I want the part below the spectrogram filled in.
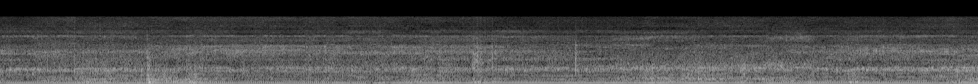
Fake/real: fake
